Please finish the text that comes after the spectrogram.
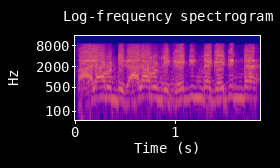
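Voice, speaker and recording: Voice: mid-range voice, steady tone, very fast, crowd noise, lightly acted. An actor playing an older, sentimental and gullible elder of a noble family in a film comedy. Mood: curious. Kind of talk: Malayalam film comedy acting.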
